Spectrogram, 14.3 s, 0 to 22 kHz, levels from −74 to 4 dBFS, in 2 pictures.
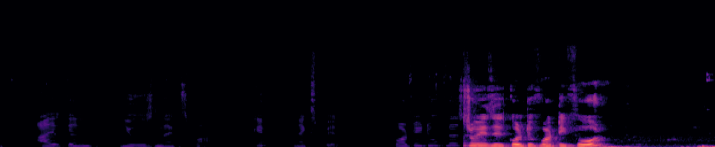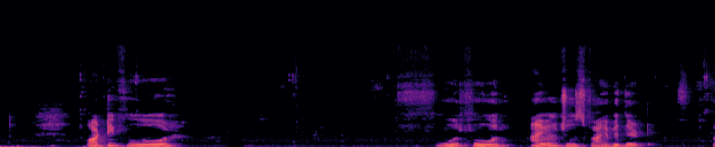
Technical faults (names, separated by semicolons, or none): one channel inverted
